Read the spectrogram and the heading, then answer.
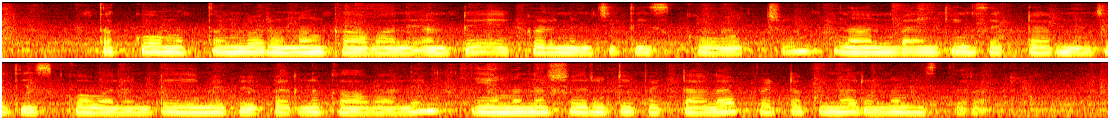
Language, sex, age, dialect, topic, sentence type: Telugu, female, 25-30, Telangana, banking, question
